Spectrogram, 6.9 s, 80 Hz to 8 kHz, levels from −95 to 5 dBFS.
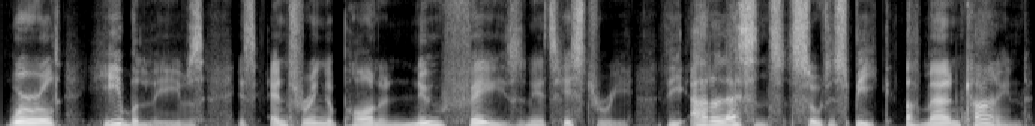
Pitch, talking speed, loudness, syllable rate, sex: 135 Hz, 175 wpm, -19 LUFS, 5.4 syllables/s, male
